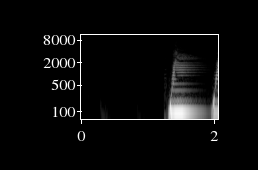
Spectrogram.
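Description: Near silence between tracks, then about a second in a single deep, buzzy synth bass note hits loudly and fades, opening the next hip hop beat.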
